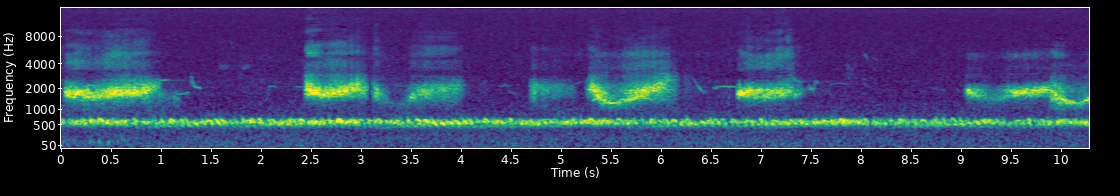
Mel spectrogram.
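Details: Lekking black grouse, twelve males with two females on a bog at Mykland, May 2022, morning: constant rolling bubbling chorus punctuated by six loud hissing sneezes spaced a second or two apart.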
